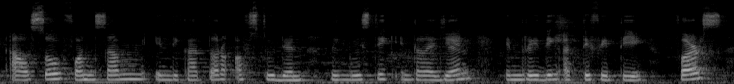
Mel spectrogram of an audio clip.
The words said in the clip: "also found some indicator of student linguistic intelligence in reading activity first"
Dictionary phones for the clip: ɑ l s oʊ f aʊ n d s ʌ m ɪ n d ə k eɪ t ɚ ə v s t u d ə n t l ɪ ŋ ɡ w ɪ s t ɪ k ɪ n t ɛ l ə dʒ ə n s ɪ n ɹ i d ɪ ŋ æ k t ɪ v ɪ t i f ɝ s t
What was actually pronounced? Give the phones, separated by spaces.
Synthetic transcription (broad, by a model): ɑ l s oʊ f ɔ n s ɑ m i n d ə k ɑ t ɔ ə f s t u d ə n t l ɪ ŋ ɡ w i s t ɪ k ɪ n t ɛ l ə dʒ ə n ɪ n ɹ i d ɪ ŋ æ k t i f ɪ t i f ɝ s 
